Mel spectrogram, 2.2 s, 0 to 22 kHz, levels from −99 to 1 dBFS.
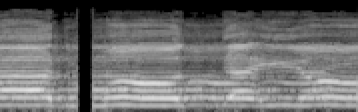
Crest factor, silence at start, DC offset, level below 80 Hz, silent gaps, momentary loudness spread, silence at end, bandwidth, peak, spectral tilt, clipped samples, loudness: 14 dB; 0 s; under 0.1%; -62 dBFS; 0.50-0.57 s; 7 LU; 0 s; 14.5 kHz; -4 dBFS; -1 dB/octave; under 0.1%; -18 LUFS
